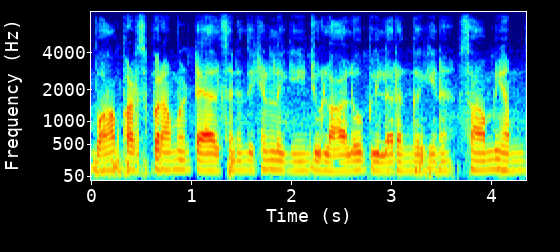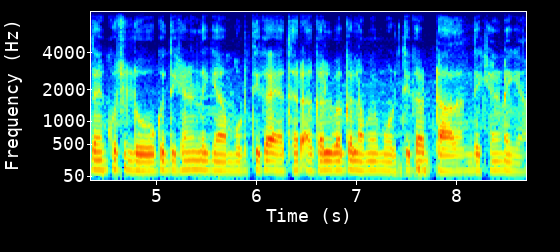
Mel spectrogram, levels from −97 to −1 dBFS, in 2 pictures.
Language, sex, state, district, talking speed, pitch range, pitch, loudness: Hindi, male, Uttarakhand, Tehri Garhwal, 205 wpm, 110-120 Hz, 115 Hz, -24 LUFS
